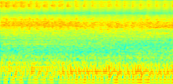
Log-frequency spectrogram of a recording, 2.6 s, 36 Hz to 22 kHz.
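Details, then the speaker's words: 1945 Jaguar MK4 2.5 after coolant pipe replacement and engine flush, warm after about five minutes idling, bonnet on, old plugs in: deep, even low rumble with no knocks, misses or squeals; smooth, steady idle. "Okay, so she's been idling for about 5 minutes, and we put the bonnet on, and I'm going to take her for a spin."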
